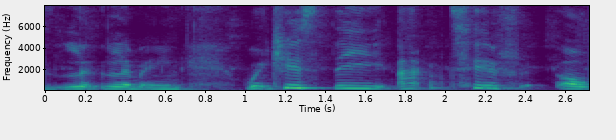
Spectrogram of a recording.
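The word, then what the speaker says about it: limonene: something called the limousine which i always called limousine but it isn't limousine my apartment spell it like that as well it's not how it is meant to be spelled it's lamene which is the active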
